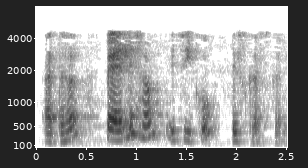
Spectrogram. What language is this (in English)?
Hindi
